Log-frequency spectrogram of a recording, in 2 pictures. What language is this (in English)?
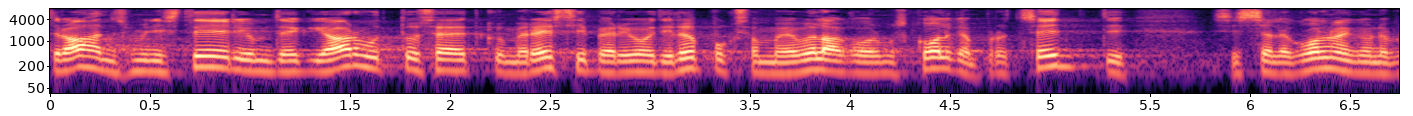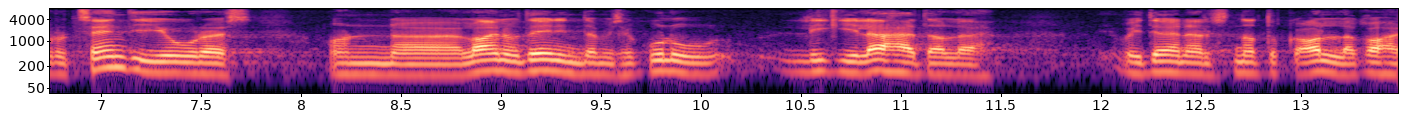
Estonian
